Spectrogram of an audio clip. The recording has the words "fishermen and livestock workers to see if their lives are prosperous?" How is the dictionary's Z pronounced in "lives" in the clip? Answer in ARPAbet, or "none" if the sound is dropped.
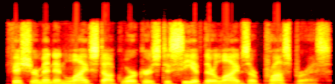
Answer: Z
